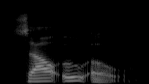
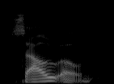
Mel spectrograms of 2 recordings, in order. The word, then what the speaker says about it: saleuo: S-A-L-E-U-O. Sal-u-o. Sal-u-o. S-A-L-E-U-O.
